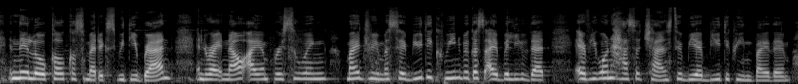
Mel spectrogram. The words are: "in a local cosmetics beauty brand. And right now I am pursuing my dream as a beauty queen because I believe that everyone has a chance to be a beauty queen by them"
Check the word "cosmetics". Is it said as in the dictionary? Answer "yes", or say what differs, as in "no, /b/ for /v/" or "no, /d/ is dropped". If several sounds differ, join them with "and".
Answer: no, /s/ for /z/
